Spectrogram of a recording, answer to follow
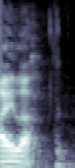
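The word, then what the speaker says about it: Ailsa: I'm going to go Isa. Isa. Isa. Sure. With a with a S that is not pronounced.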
